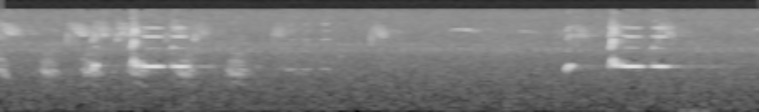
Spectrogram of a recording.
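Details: A pair of Crimson Rosellas calling their young, at home on a property. Two clear whistled phrases about two seconds apart. Each opens with a short sharp note, then holds a long, level, pure whistle that fades out. Faint higher squeaky notes accompany them.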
